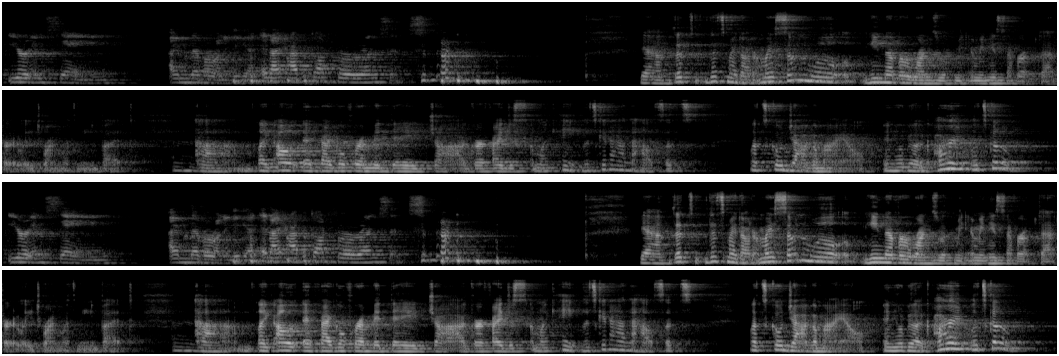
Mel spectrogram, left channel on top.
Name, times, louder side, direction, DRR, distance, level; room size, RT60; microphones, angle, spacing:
voice 1, 0.1-1.1 1.7-4.5 12.2-12.6, right 1 dB, 35° right, 2 dB, 1.4 m, -39 dB
voice 2, 5.9-11.7 12.0-17.4 18.0-20.7, right 3 dB, 75° right, 6 dB, 1.1 m, -31 dB
12.0 x 9.2 x 8.6 m, 1.3 s
head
